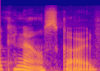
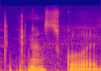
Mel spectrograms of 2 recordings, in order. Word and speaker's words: Knausgård: Karl Ove Knausgård. – Karl Ove Knausgård. – Knausgård.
